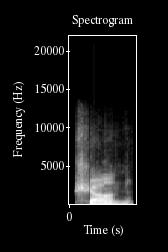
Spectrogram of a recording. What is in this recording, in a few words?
"shun", American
